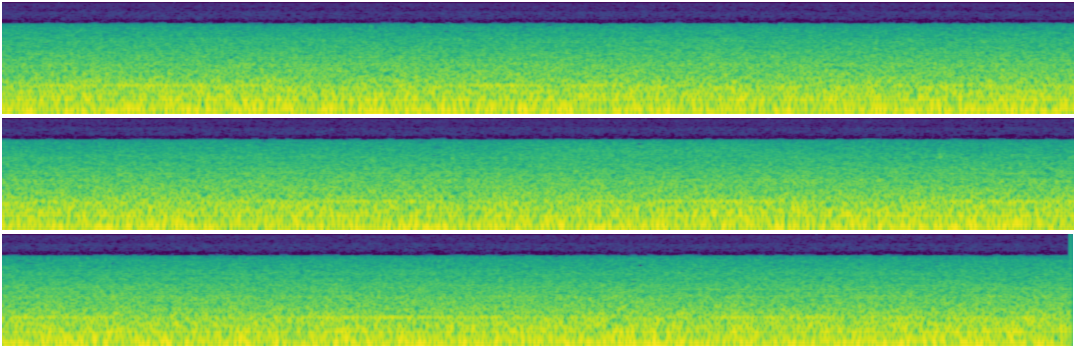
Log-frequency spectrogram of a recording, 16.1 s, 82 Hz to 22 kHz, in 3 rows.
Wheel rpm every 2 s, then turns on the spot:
0, 0, 0, 0, 0, 0, 0, 0.
none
